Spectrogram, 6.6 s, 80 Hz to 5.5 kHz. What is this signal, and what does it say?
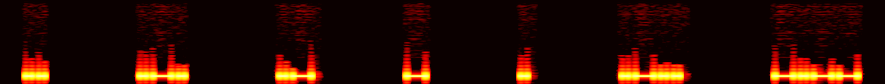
Morse code, heard as a keyed tone, about 25 wpm, spaced as for 10 wpm, 600 Hz. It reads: IRATELY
